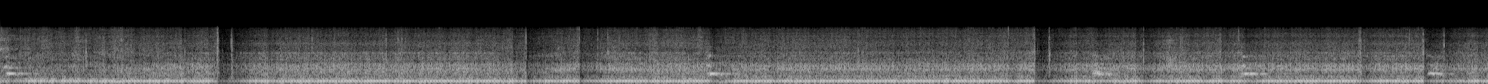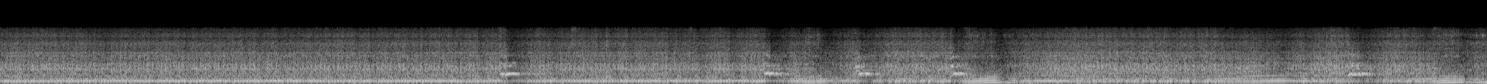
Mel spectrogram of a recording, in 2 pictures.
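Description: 1939 Dodge D11's 218 cubic-inch flathead inline six running at the tailpipe, idling steadily, then revved up and down several times after about twenty-three seconds.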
